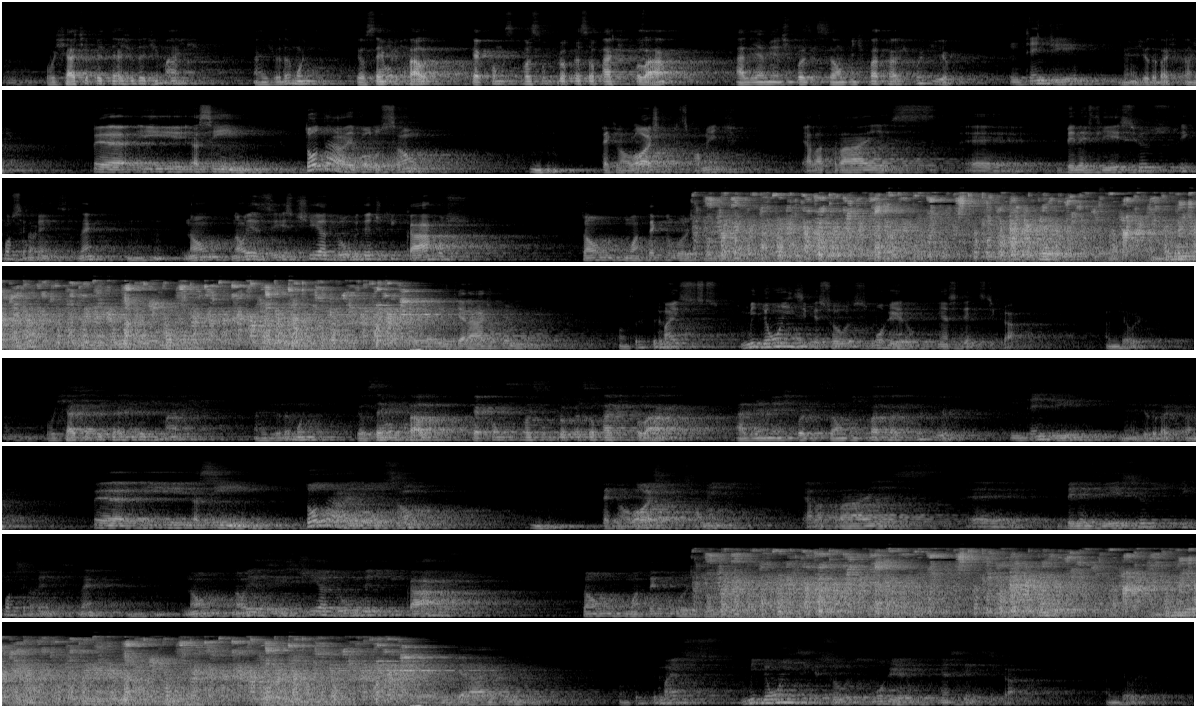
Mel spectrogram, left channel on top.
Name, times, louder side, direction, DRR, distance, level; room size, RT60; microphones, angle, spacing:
voice 1, 0.4-1.9 2.5-3.1 3.5-4.3 4.7-6.7 7.3-9.5 11.2-12.0 17.2-17.5 24.1-24.3 25.1-25.5 34.9-36.2 42.0-42.5 46.9-47.2, left 4 dB, 60° left, 4 dB, 0.4 m, -32 dB
voice 2, 3.7-4.1 10.1-10.8 12.9-14.4 15.0-16.2 17.9-19.3 19.9-21.1 21.5-22.2 22.6-24.8 25.7-27.7 27.9-28.5 29.7-31.3 32.5-33.0 34.2-34.5 35.5-37.6 38.3-39.2 39.9-41.2 42.4-45.5 45.8-46.0 47.0-47.2, left 1 dB, 75° left, 4 dB, 1.0 m, -33 dB
sound 1, 30.8-39.9, left 2 dB, 15° left, 1.2 m, -23 dB
11.5 x 9.4 x 3.8 m, 2.5 s
head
